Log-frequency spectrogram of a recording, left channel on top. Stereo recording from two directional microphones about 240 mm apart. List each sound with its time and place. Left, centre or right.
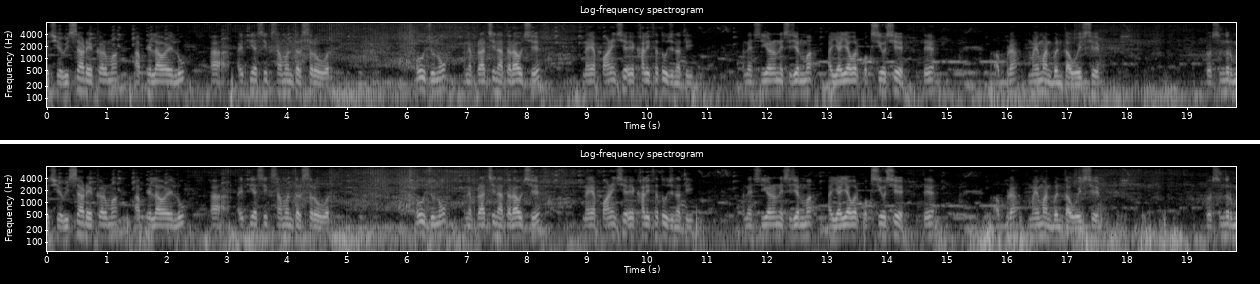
0.0 s speech: centre
6.1 s speech: centre
16.0 s speech: centre
19.3 s speech: centre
